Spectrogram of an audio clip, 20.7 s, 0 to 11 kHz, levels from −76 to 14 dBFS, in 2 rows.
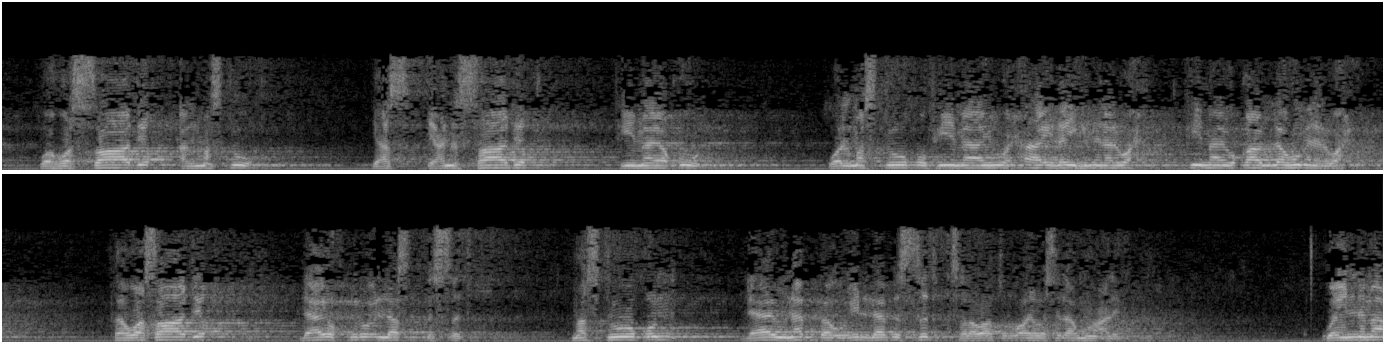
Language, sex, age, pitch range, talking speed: Arabic, male, 50-69, 150-175 Hz, 100 wpm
